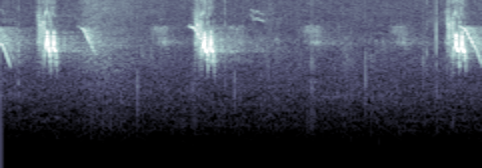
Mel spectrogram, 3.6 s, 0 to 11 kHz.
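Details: Russet sparrow song, recorded in Hokkaido, where the species mostly breeds: short high chirped notes given about once every 1.5 seconds, each with a brief downslurred note beside it, over steady high background hiss.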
